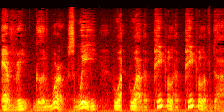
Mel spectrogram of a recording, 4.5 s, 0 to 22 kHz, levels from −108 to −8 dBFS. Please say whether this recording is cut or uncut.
cut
